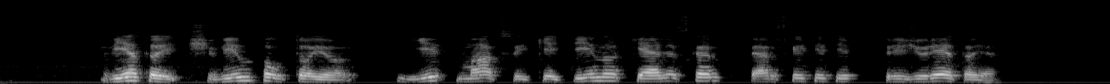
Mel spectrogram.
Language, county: Lithuanian, Panevėžys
